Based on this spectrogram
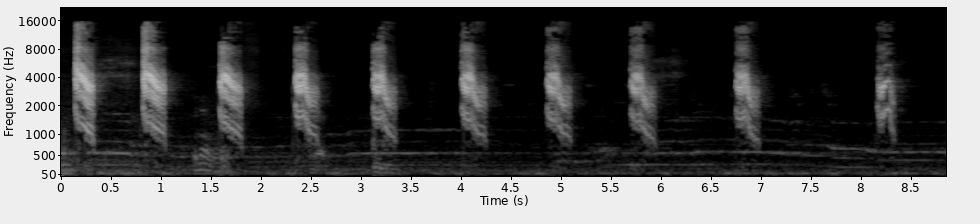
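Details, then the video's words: Long-tailed shrike song used as a lure to provoke a quiet shrike into singing: harsh, raspy downward-sweeping notes repeated about every 0.8 seconds, ten in a row, loud and close over a faint steady hum. "Pancingan Cendet Gacor Untuk Menaikkan Emosi Cendet Malas Bunyi."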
